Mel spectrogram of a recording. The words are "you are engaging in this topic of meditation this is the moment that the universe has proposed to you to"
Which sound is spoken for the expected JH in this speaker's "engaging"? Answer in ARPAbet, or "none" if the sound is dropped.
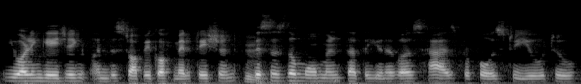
JH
